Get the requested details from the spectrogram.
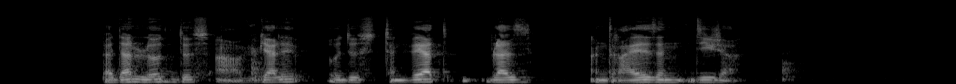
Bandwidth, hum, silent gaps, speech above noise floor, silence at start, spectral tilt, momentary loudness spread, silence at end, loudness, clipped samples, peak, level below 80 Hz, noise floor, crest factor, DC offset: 10.5 kHz; none; none; 45 dB; 1.05 s; -4.5 dB/octave; 14 LU; 1.65 s; -34 LUFS; under 0.1%; -10 dBFS; -72 dBFS; -79 dBFS; 26 dB; under 0.1%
